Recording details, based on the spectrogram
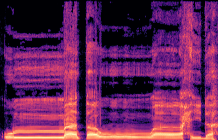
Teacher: maka dibaca ummatau begitu Ummat Wahidah ah kemudian didengungkan atau digunahkan jadi suaranya itu kita tahan kita panjangkan sejenak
